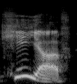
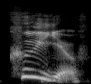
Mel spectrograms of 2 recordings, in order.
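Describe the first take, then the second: First: The name is said the Russian way. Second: The name is said the Ukrainian way. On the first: "that's Russian uh, pronunciation" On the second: "You have to say Kyiv"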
